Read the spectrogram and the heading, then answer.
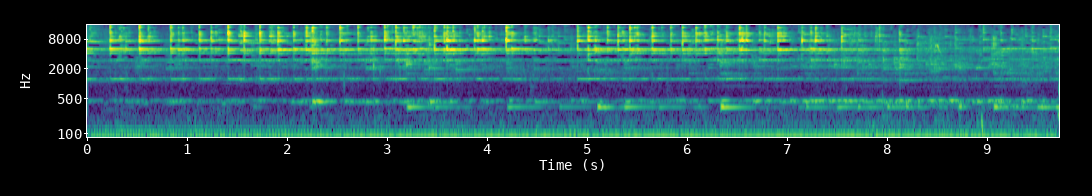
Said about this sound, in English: That's beautiful. Mm-hmm. Sounds like wind chimes with the cowbells or the goat bells. Yes.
